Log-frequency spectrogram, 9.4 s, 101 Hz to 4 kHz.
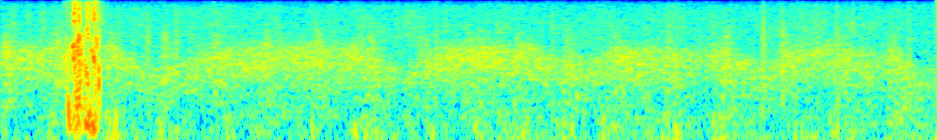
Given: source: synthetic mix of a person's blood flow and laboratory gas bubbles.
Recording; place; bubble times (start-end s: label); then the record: Doppler ultrasound of blood flow; subclavian vein
0.62-1.02 s: bubbles
From the record:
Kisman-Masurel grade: 212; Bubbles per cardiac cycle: several, 3 to 8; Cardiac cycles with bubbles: 1 to 10%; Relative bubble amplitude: moderate (0.250 to 0.450); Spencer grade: 1 (occasional bubble signal discernible with the cardiac motion signal, with majority of cardiac periods free of bubbles); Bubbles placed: anywhere in the cardiac cycle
